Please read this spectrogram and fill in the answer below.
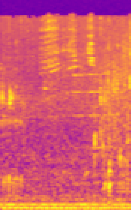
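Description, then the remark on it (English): Soft sipping of South African Pinotage wine by Vino Culture from a glass, with a few quiet wet mouth and swallowing sounds over a steady low hum, no voices. “So we can start off with initially, let's take a sip.”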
